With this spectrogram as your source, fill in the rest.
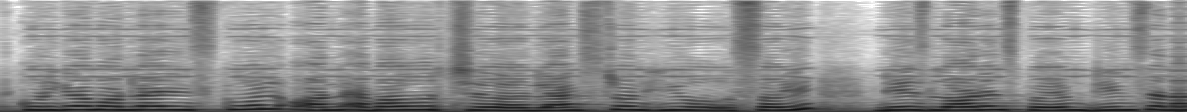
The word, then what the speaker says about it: Langston Hughes: Okay, Langston Hughes, the pronunciation would be Langston Hughes, not Hughes.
